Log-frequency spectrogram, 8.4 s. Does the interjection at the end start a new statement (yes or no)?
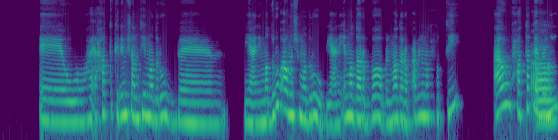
no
